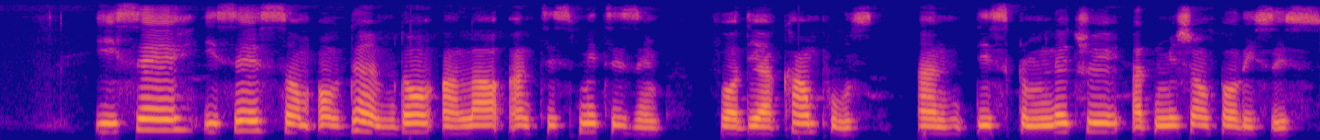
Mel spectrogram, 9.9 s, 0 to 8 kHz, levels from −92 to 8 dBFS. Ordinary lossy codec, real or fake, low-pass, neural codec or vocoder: none; real; 7.2 kHz; none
